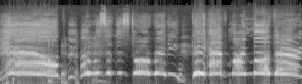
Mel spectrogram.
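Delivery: high-pitched, loud, panicked screaming.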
